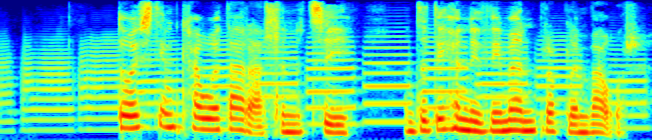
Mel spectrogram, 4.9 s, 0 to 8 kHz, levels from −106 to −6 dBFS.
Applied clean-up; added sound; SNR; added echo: none; Trumpet; 15 dB; none.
